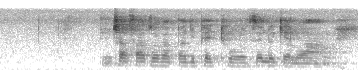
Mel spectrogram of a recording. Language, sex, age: Southern Sotho, male, 24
